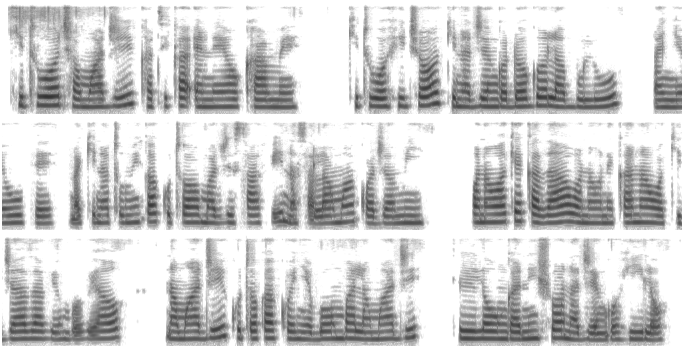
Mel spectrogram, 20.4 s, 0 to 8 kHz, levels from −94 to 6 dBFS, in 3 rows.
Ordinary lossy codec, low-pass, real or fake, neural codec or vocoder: AAC, 48 kbps; 7.2 kHz; real; none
